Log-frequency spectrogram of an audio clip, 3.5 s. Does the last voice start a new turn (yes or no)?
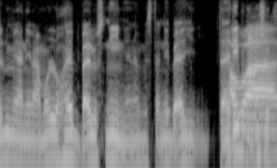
yes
